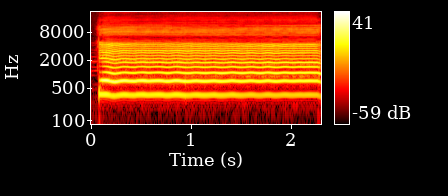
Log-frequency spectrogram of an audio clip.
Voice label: "yeah", vocal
